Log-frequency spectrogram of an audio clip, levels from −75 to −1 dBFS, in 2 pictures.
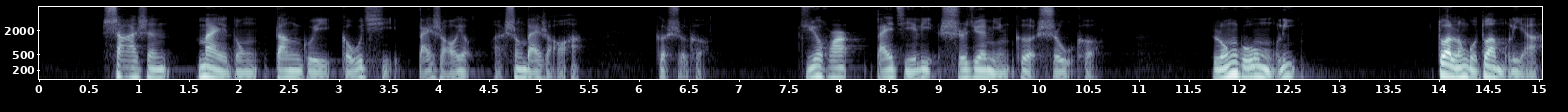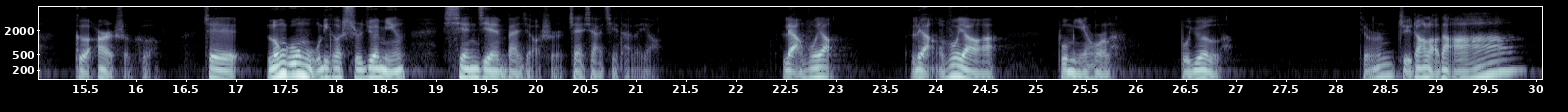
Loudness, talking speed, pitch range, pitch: -22 LUFS, 175 characters per minute, 85-110 Hz, 95 Hz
